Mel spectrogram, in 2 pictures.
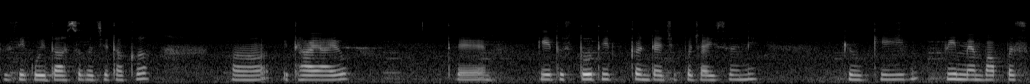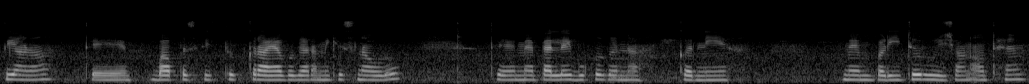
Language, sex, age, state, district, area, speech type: Dogri, female, 18-30, Jammu and Kashmir, Kathua, rural, spontaneous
